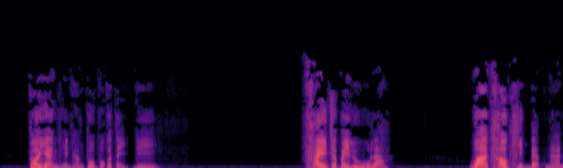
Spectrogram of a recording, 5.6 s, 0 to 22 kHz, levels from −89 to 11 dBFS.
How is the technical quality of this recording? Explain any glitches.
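The technical quality is poor throughout because of generation loss. Across the whole clip the speech sounds swirly, hollow and smeared, with blurred consonant attacks. The likely cause is about ten repeated MP3 passes at around 64 kbit/s, each requantising on a shifted frame grid. A spectrogram would show patchy holes and flickering upper bands, and the waveform would show softened transients.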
